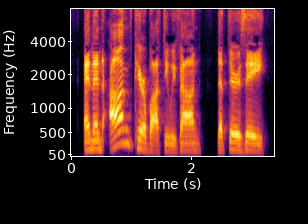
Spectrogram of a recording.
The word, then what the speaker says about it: Kiribati: And all it says is registered in the nation of Kiribati, or Kiribati, it's pronounced Kiribati, right?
